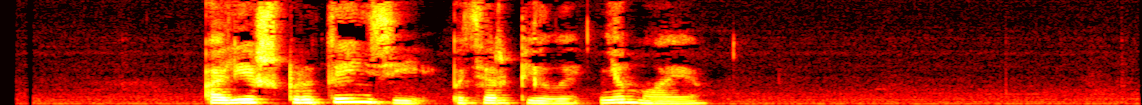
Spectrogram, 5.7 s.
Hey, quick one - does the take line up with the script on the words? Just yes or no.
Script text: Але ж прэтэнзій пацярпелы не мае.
yes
